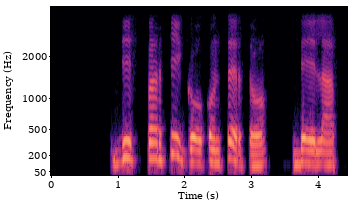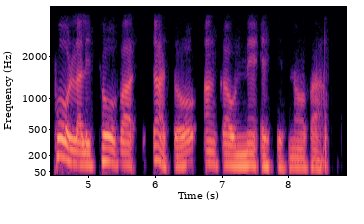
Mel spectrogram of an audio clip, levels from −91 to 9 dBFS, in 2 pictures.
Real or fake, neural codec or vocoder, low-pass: real; none; 3.6 kHz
